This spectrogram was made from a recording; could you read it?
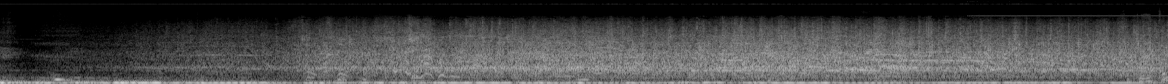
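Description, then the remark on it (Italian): A played applause sound effect after a poem is read: a dense, steady wash of clapping crowd applause that swells in after a couple of seconds and holds loud and constant to the end, with low rumbling underneath and possible voices mixed in. “Fare partire l'applauso.”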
